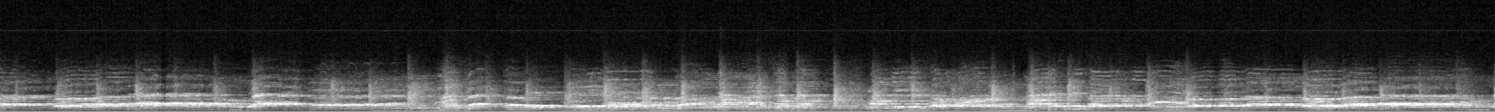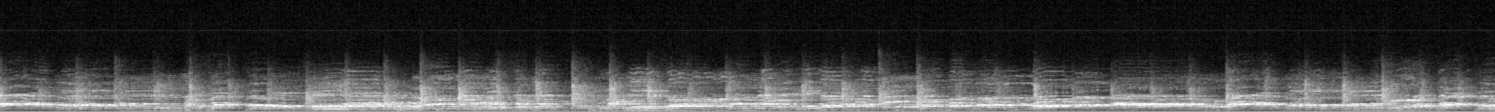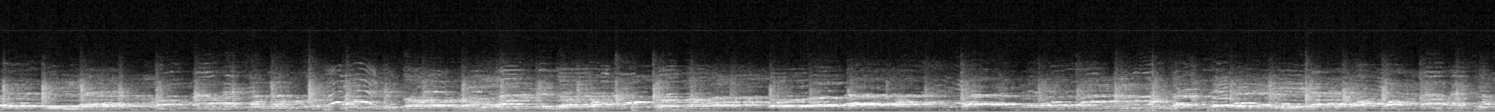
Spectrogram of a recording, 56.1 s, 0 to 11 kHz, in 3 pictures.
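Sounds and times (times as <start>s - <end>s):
choir singing: 0.0s - 56.0s.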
